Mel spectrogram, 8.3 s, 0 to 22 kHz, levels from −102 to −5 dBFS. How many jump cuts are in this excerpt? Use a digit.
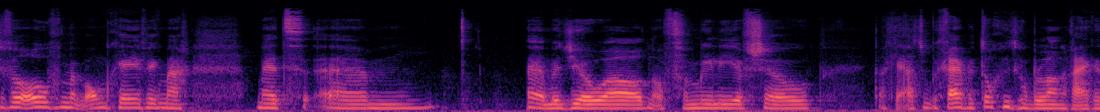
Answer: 2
